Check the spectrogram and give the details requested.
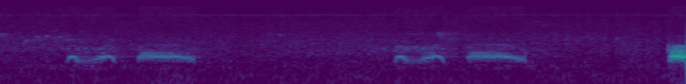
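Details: Wild and decoy spotted doves meeting in a yard, both of the loud 'banggo' voice. Two quiet, low coo phrases with a wavering middle note, then a sudden loud close coo at the end.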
